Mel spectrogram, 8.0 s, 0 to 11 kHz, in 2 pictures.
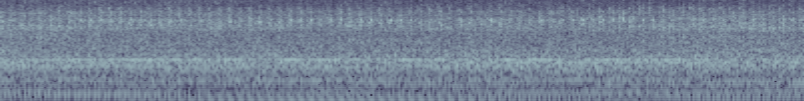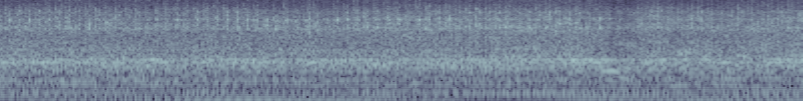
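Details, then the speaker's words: Kohler CH750 in a Miller Trailblazer 302 AirPak welder, after the owner's repair: a steady even low thrum of about four beats a second with no misses or knocks. It sounds pretty much identical to the other welder. "don't they sound pretty much identical now Mike wins Mike one again"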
